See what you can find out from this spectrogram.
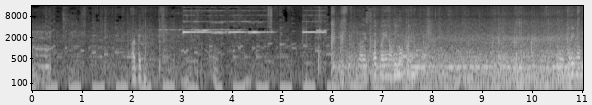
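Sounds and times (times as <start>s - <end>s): fare gate beeping: 0.2s - 9.4s.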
